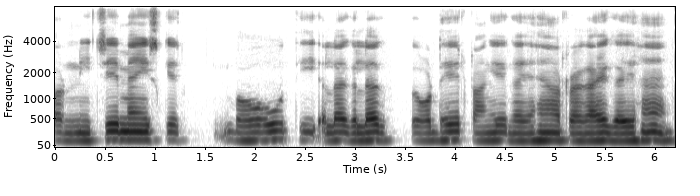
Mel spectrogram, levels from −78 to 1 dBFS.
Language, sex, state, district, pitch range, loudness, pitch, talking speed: Hindi, male, Jharkhand, Ranchi, 115-125 Hz, -17 LUFS, 120 Hz, 155 wpm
